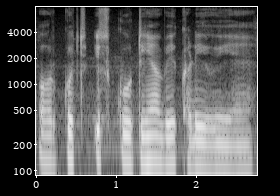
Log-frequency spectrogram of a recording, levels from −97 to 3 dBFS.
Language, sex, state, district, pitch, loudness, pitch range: Hindi, male, Uttar Pradesh, Shamli, 115 Hz, -16 LUFS, 100-125 Hz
